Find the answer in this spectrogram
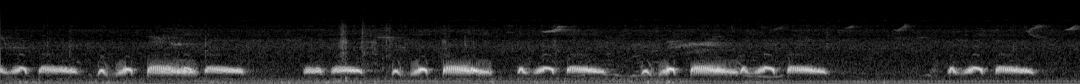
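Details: Spotted dove, a trained decoy bird back out after finishing its moult, used to lure wild doves in Kepri; repeated short wavering coos each followed by a longer drawn-out coo, phrases coming every second or so, faint high chirps of other birds.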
